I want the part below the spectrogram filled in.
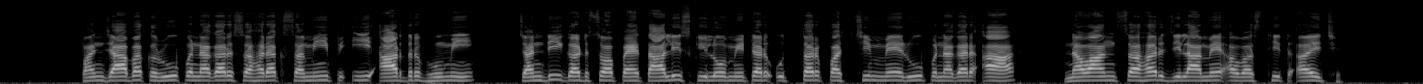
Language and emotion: Maithili, neutral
